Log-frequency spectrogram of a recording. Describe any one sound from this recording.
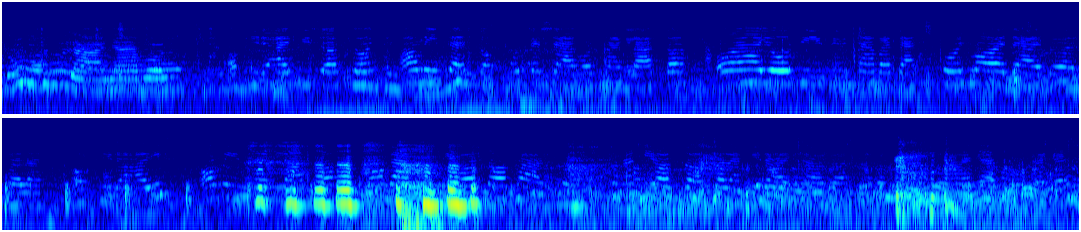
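Children's voices chatter and call out outdoors.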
